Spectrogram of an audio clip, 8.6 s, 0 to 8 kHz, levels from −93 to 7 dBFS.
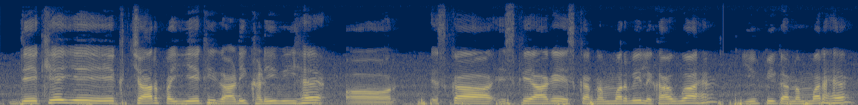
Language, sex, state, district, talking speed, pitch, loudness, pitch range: Hindi, male, Uttar Pradesh, Etah, 160 wpm, 165 Hz, -22 LUFS, 150-175 Hz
